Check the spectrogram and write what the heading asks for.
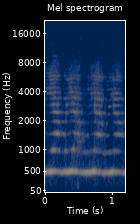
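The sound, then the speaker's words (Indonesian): A voice mimics a squeezed cat with one long, shrill, nasal whine held at a steady high pitch, wavering slightly in brightness for just over a second. “Iya, iya, iya, kucing kecepet itu.”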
